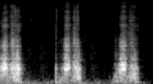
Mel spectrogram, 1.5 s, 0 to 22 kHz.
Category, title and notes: Sound effects > Human sounds and actions
Circling three spots on a piece of paper
Placed my recorder on the table and circled three spots on a piece of paper with a pen, used in a part in-game where the character is told to sign: "here, here, and here." Used in my visual novel: R(e)Born_ Recorded with Sony ICD-UX570, referenced with AKG K240.
scribble, paper, scribbling, pen, writing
